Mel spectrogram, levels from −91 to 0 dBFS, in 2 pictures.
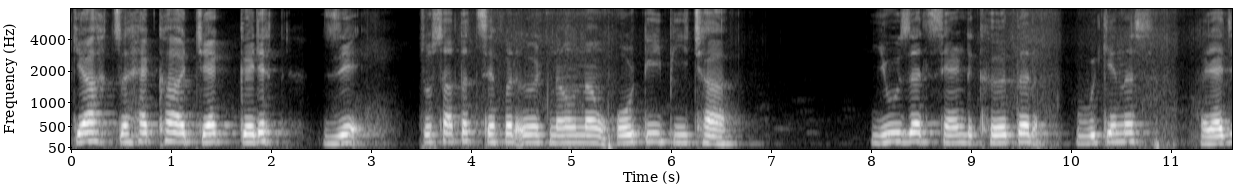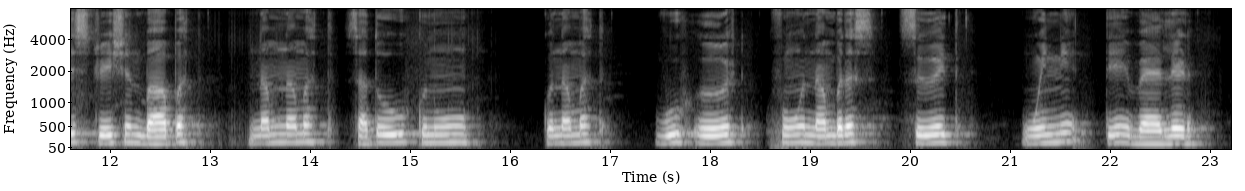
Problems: constant background noise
